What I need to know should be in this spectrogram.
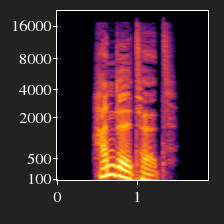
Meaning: inflection of handeln: 1. second-person plural preterite 2. second-person plural subjunctive II
- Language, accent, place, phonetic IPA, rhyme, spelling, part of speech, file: German, Germany, Berlin, [ˈhandl̩tət], -andl̩tət, handeltet, verb, De-handeltet.ogg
